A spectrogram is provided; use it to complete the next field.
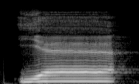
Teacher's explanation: ইয়া হরফটি উচ্চারণের ক্ষেত্রে বারিক হবে এবং 1 আলিফ টেনে পড়তে হবে।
